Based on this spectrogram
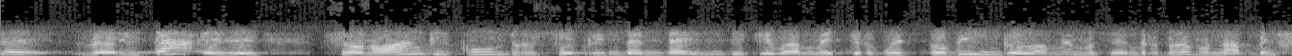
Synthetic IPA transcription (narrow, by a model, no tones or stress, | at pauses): eveɾit̪aʔe | sɔːnoaŋkekont̪ɾoilsopɾint̪ɛnd̪ɛnt̪ekevːamːet̪ːeɾkwest̪oviŋkoloamːemːəsɛmbɾapɾɔːp̬ɾjunabːef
